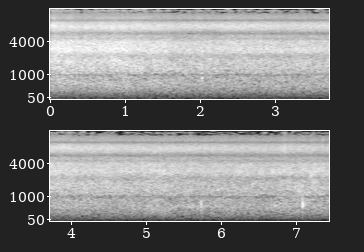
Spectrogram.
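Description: Steady, even hiss of outdoor background noise, with a couple of faint ticks in the second half.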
